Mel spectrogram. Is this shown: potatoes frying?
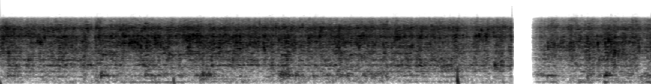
yes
